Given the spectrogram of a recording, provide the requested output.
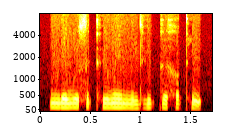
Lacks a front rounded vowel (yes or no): no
